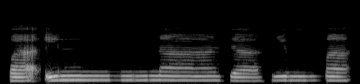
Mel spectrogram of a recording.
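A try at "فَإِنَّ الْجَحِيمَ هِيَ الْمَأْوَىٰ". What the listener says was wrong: Hati-hati jangan jahim. Kalau jahim itu mimnya terus jahima ya. Jahim. Lagi fa innal jahima, hi-nya panjang.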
